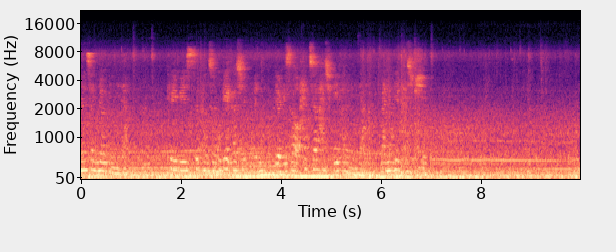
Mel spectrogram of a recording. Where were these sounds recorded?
on a bus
